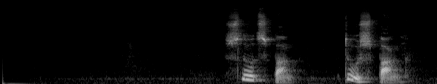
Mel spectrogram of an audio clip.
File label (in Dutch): "sluitspeld", Limburgs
